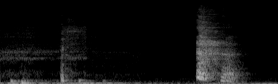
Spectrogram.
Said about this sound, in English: Right, that shocked me. That news shocked me that I had to cough.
